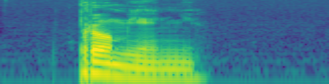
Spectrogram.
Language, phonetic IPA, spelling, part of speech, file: Polish, [ˈprɔ̃mʲjɛ̇̃ɲ], promień, noun, Pl-promień.ogg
